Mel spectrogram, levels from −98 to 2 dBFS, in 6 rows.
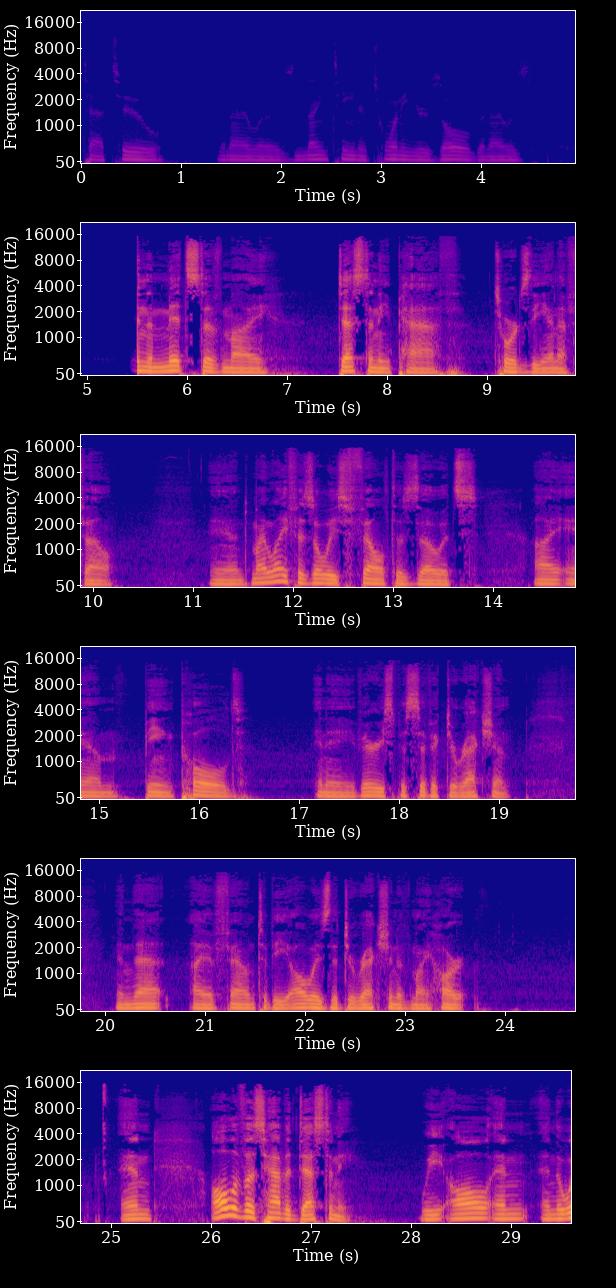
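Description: From the very start until 5.51 s, only a faint residue remains, roughly 40 dB below the signal's normal level, then the speech returns abruptly at "the midst of my". This audio dropout to a faint residue was likely caused by signal loss upstream while the path after the break stayed live.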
